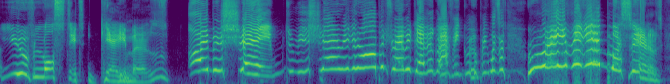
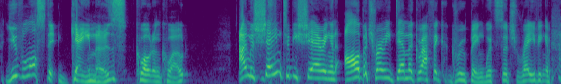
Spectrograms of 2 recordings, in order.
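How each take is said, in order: First: It is read in a mocking put-on voice. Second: It is read in his plain voice.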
